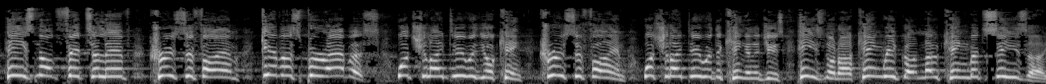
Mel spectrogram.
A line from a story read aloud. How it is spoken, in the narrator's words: The crowd yell even louder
